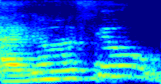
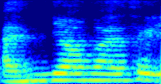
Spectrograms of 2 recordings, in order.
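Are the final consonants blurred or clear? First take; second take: blurred; clear. First: The final consonants are blurred and weak. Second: The final consonants are pronounced clearly. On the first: It sounds like a Korean who grew up abroad. The speaker calls it wrong. "막 이래요" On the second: It sounds like a native Korean speaker. The speaker calls it right. "이렇게 말을 하라고"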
